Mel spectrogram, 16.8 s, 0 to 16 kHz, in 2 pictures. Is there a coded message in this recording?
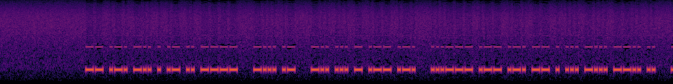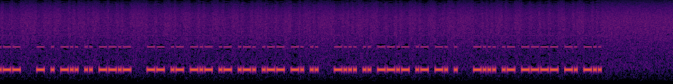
Yes: Morse code (Persian alphabet) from 1.0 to 16.0 s, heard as a keyed tone, machine-sent, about 40 wpm, 640 Hz. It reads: مردهایش با دستور قورمهسبزی و تهدیگ ماکارونی بیگانه باشند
